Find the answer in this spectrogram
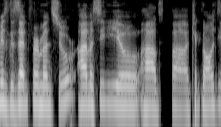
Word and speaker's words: Ghazenfer Mansoor: I'm joined here today with a very special guest, Ghazenfer Mansoor. I'm sorry, did I mispronounce that again? I asked you right Ghazen, before we started. that's perfect. Ghazenfer Mansoor.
